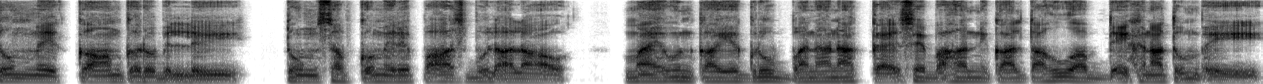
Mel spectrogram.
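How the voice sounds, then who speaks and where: A man uses a cartoonish character voice with a very deep, low pitch at a fairly slow pace. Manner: authoritative.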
